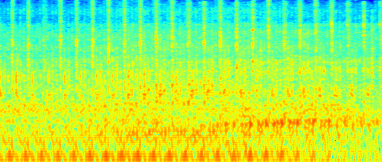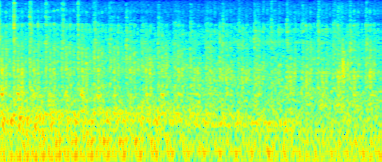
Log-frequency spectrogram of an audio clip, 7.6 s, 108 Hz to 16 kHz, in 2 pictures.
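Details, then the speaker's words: 2001 Mercedes Sprinter W903 diesel, 231,444 on the odometer, cold start after long storage: sharp regular chuffing ticks about three per second over a rough idle, a little smoky, easing slightly as it settles; injector seal blow-by, comically bad. "Well, you can hear those injectors and chuffing apart. You can see the injectors chuffing. That's how bad they are."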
